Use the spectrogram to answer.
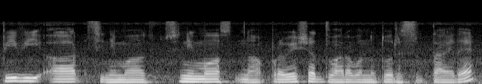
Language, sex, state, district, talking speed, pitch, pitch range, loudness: Kannada, male, Karnataka, Bangalore, 100 wpm, 115 Hz, 105-125 Hz, -14 LUFS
